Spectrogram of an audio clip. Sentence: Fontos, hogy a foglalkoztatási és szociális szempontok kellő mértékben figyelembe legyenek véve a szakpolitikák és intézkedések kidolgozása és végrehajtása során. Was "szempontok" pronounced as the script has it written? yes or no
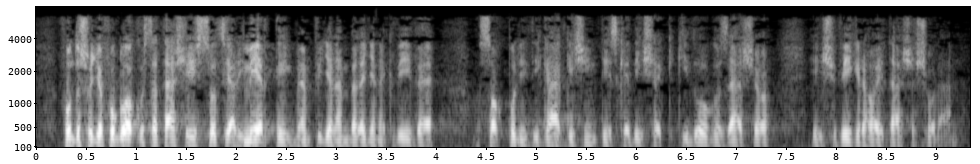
no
